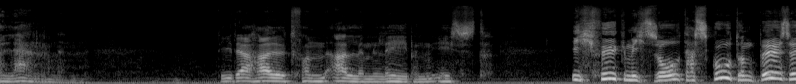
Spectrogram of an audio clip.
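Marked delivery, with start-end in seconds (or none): 0.0-4.9 whispered, much softer and lower; an awed whisper; hushed whisper. Acted. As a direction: breathe the words like a secret vow. Claudio's hushed vow of faithfulness.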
